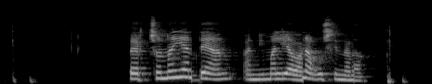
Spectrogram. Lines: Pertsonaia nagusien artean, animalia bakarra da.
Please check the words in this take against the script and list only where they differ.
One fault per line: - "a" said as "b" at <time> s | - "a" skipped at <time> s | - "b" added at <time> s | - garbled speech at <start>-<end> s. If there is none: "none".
- "nagusien" skipped at 1.9 s
- "bakarra" said as "nagusien" at 3.1 s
